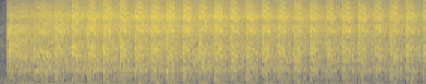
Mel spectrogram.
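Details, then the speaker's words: Mazda Miata first start, cranking on starter: even cranking about three turns a second, steady rhythm with no knocks or bumps; engine turns over cleanly. "i don't know that sounds pretty healthy i'm pretty happy about that yeah nice and clean no bumps no bumps no knock yet"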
